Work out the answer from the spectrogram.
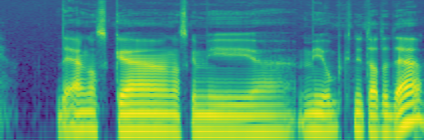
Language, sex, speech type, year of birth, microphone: Norwegian, male, spontaneous, 1970, Sennheiser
